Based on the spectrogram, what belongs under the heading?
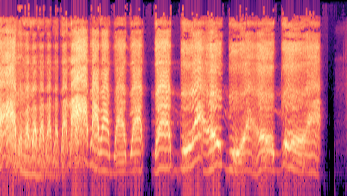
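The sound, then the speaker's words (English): A voice doing a squawky, garbled Donald Duck impression, a rapid run of raspy quacking syllables in bursts with brief gaps, loud, lasting about five seconds. “An unnecessary Donald Duck impression.”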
